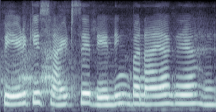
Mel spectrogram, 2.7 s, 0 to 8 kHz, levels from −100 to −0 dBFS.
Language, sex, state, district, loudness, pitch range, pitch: Hindi, female, Bihar, Patna, -13 LUFS, 220-240 Hz, 230 Hz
